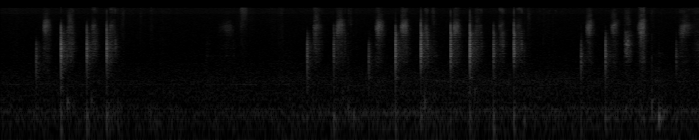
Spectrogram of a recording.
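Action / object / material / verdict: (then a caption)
scrape / chalk stick on painted blackboard / chalk / none. A hand writes words with a white chalk stick on a large, flat, dark painted blackboard with a solid surface. About two dozen short, bright scratching and tapping strokes come in quick bursts, separated by brief quiet pauses. Each stroke is crisp and high-pitched, with almost no ring.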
